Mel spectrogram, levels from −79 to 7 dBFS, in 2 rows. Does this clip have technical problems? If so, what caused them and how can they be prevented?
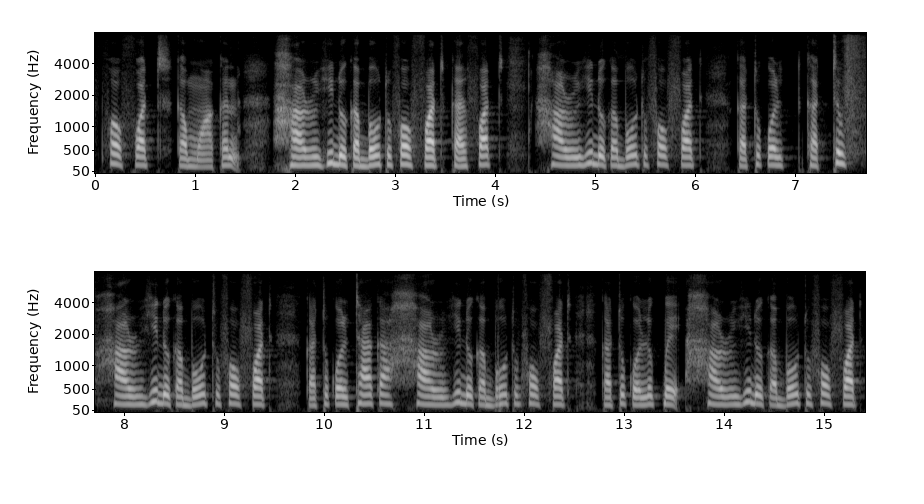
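Yes. Short concealed packet loss occurs at 11.74, 11.86, 11.96 and 12.60 s, each lasting about 40 ms. Around 20 ms of audio arrived too late each time, and the receiver covered the gap by extending the preceding sound before crossfading back, which produces brief smears or wobbles in the speech. The call band itself stops at 8 kHz. Prevention: use a stable or wired connection and a deeper jitter buffer so late packets still arrive in time.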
